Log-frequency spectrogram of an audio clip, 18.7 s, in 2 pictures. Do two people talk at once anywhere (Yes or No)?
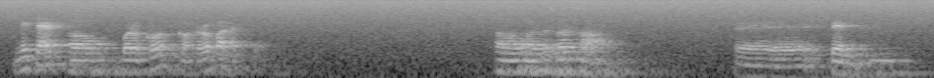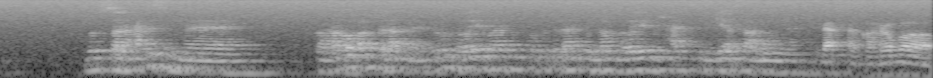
No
